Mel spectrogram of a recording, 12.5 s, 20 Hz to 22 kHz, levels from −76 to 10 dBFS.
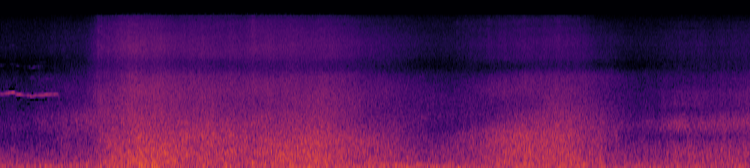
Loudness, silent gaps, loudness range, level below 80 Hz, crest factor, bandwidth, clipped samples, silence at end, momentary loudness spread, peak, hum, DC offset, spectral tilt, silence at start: -29 LUFS; none; 6 LU; -36 dBFS; 18 dB; 16 kHz; under 0.1%; 0 s; 11 LU; -10 dBFS; none; under 0.1%; -4.5 dB/octave; 0 s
